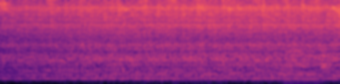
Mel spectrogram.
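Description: Cheap Chinese mini grinder/engraver running at speed, a loud, steady high-pitched whine with a constant motor hum and no change in pitch, with no talking.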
